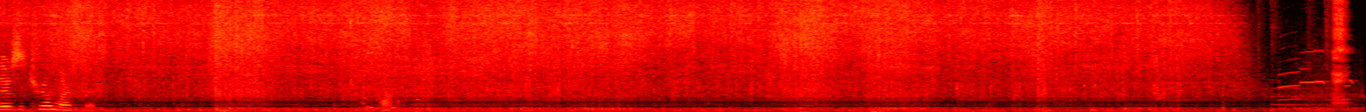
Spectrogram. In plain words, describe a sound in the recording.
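A sled glides and hisses over snow.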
